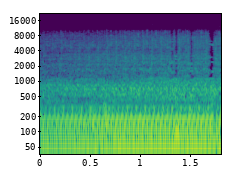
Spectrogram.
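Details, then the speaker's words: 1965 VW Beetle air-cooled flat-four after complete rebuild, out on a drive: low even idle putter, steady beat, no knocks or misses; normal idle, owner says running perfect with no leaks. "tell you she is running perfect perfect no leaks"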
